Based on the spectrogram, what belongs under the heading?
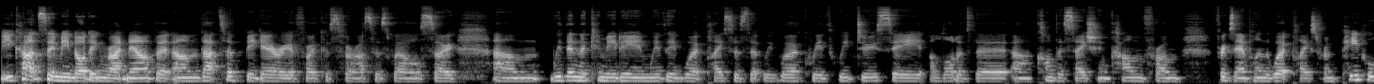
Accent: Australian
